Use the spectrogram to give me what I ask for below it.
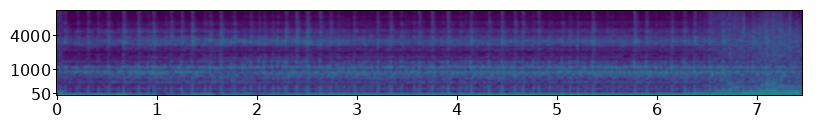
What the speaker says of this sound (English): letting the bike sit there and idle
